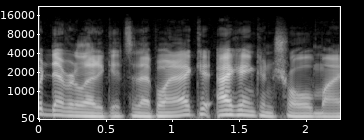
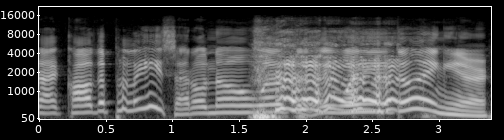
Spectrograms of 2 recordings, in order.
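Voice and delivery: high, mock Italian accent, rising at the end; a guy imitated with an Italian accent, half laughing; high-pitched Italian-accented man, caught between laughing and yelling; 12 semitones higher than usual. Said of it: "had, like, a Italian accent kind of".

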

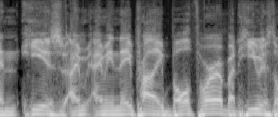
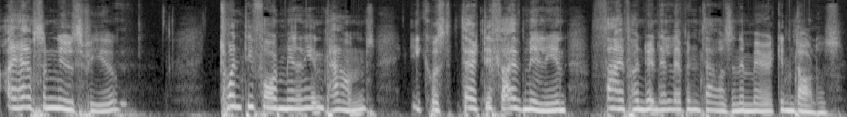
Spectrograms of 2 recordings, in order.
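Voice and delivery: put-on posh English accent; 10 semitones higher than usual. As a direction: announce the news in a plummy English accent. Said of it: "I might talk like this".

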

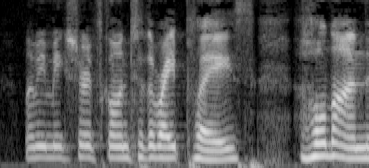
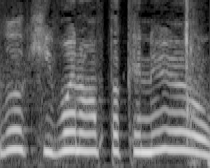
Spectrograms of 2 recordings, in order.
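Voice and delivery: higher-pitched feigned surprise; fake innocent dismay; 7 semitones higher than usual. Partner pretending he fell off the canoe, mock innocent. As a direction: play innocent, badly faked.

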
